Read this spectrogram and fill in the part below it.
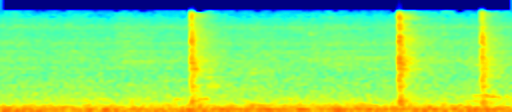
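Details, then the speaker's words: Honda CR-V whose rear shock absorber, bushing and stabilizer link were already replaced but still knocked. With the front passenger-side wheel rocked by hand, three sharp isolated knocks come from a loose lower arm bolt. "sa pakinig ko, dito sa harapan nang gagaling yung sinasabi niyang ingay at hindi sa likuran."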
